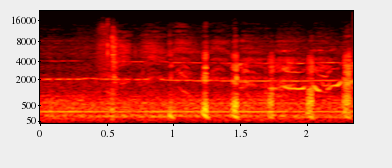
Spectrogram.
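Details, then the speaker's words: Hovsco HovGTRS 750W 48V fat-tire eBike with 180 mm dual-piston hydraulic disc brakes: a thin steady high whine under uneven ticks and scrapes at low pedal speed, which the rider thinks is the brake, not the motor. "I don't know what [Music] that it sounds like the brake. It's not the motor. What? Like there we hear it. It's like so distracting."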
